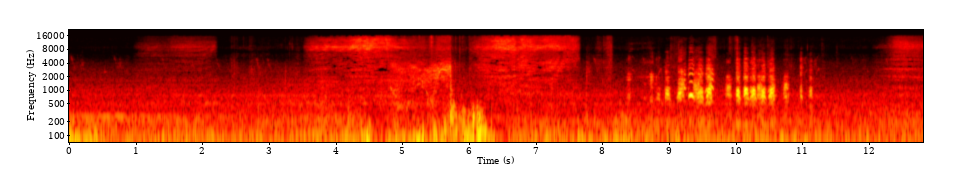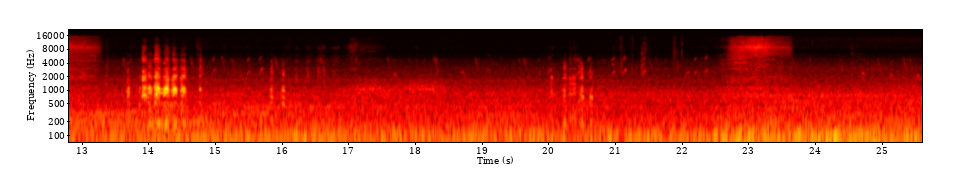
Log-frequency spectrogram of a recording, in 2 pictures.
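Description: Domestic white geese honking in loud bursts, a run of calls about nine to eleven seconds in and another at about fourteen seconds, with quieter calls between. The honking is agitated: the parent geese are separated from their goslings by a fence.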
